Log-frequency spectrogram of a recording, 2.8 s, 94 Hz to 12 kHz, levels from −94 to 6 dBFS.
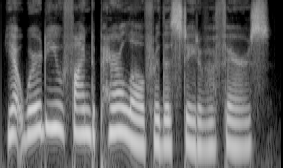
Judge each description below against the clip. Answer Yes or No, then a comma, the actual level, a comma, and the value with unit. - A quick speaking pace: Yes, fast, 255 wpm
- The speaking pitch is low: No, high, 225 Hz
